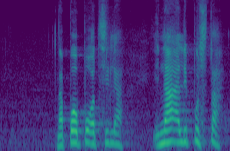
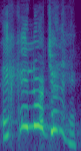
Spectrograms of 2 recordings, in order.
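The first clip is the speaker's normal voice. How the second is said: high, loud falsetto quote; high mock voice; 13 semitones higher, 5 dB louder than usual. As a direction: squeak the line. Retelling Ate Nicole.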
